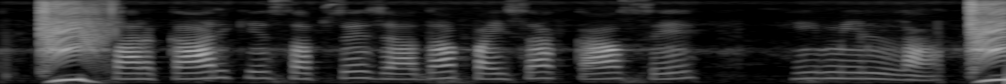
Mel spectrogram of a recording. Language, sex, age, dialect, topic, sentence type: Bhojpuri, female, 31-35, Western, banking, statement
